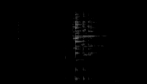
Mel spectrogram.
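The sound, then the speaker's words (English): A soft tap, then a single bright clink of a glass as someone drinks water, with a brief high ringing tone that fades within a fraction of a second. No voices. “Ah, water is so refreshing.”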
